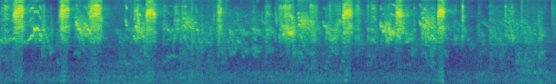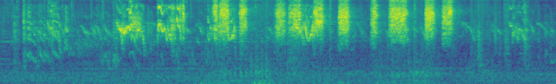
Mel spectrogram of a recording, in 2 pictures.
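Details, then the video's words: Chirping budgerigars in a colony with a breeding pair, a long run of quick high buzzy chirps and chatter, dense at the start and end, quieter in the middle. "Cute Budgies Chirping Sounds"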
